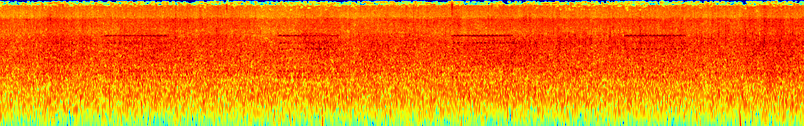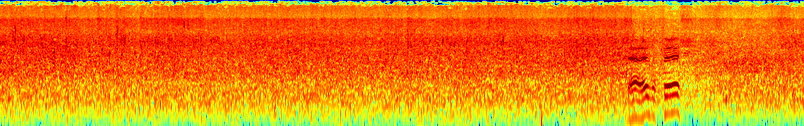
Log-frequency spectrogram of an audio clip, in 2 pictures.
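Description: A fast river rushes and splashes steadily over rocks close by.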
